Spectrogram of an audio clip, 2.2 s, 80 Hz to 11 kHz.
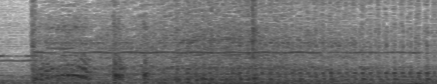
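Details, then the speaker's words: Nissan ZD30 3.0 diesel that would not start (no fuel delivery, faulty electronic control box on back of injection pump) after repair: brief crank, catches at once and settles to a steady, even idle; normal start. "ตอนนี้เสร็จเรียบร้อยทำการแก้ไขซอบแซมเสร็จเรียบร้อยนะครับรับประกันฟันส่ง1ปีเต้มนะครับเอาลองสตาร์ทดูสตาร์ทติดง่าย"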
